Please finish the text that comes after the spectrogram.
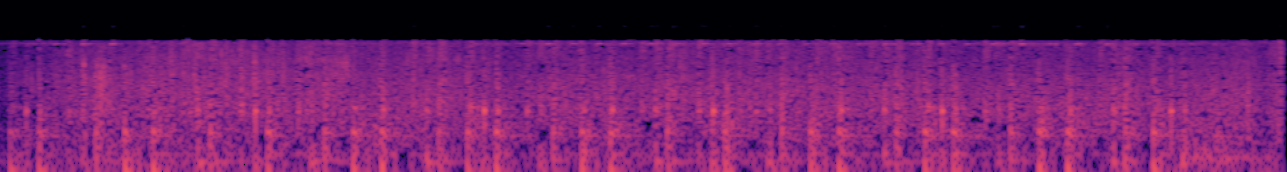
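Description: Rain falling in the Sumatran jungle at dusk, a dense, steady patter and drumming on leaves and shelter, close and continuous throughout.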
